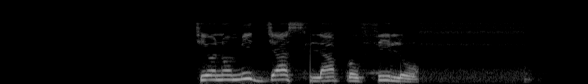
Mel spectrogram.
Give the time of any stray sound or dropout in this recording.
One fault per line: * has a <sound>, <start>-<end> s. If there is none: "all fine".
all fine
